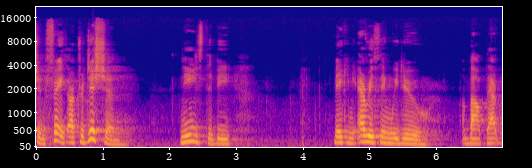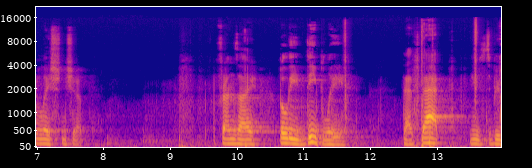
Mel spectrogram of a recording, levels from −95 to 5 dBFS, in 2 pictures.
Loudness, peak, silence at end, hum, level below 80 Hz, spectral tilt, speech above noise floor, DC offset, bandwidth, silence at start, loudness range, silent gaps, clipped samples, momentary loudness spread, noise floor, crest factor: -19 LUFS; 0 dBFS; 0 s; none; -46 dBFS; -6 dB/octave; 31 dB; under 0.1%; 16.5 kHz; 0 s; 7 LU; none; under 0.1%; 17 LU; -50 dBFS; 20 dB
